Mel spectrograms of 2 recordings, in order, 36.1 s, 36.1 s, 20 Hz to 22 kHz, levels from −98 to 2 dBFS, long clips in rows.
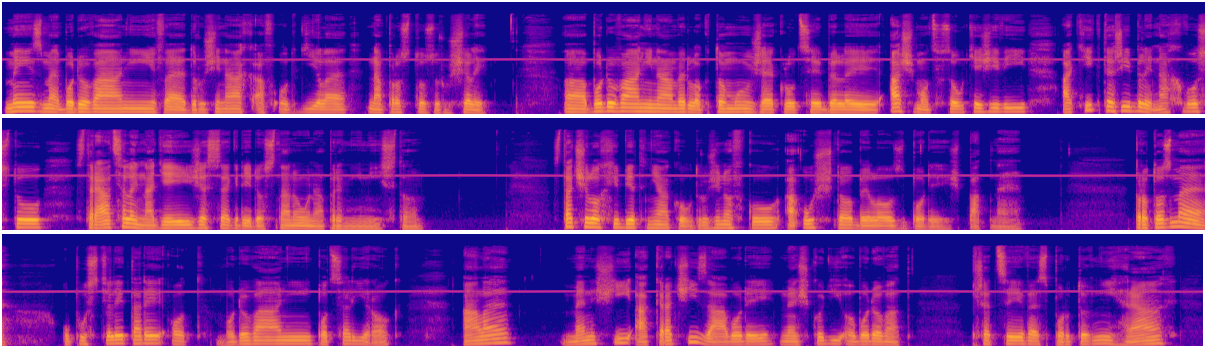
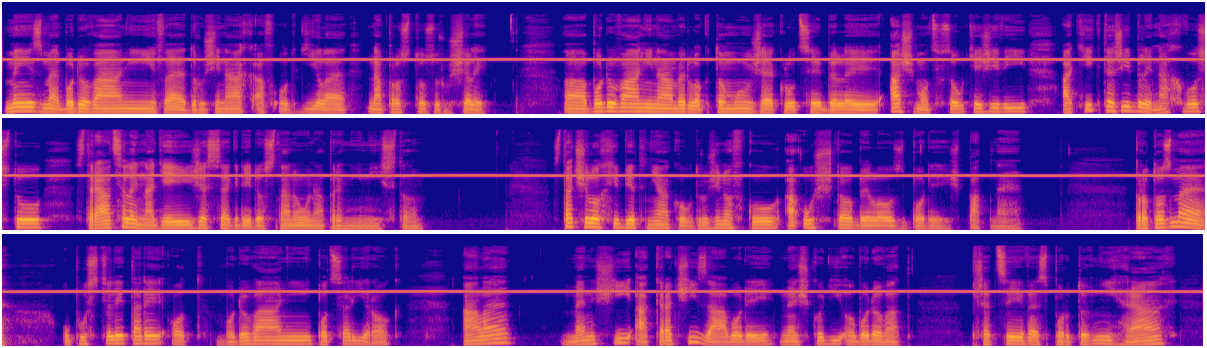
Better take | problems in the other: first | high-pitched whine; loud; throughout; 2.5 kHz, 7 dB below the speech; faint in the first

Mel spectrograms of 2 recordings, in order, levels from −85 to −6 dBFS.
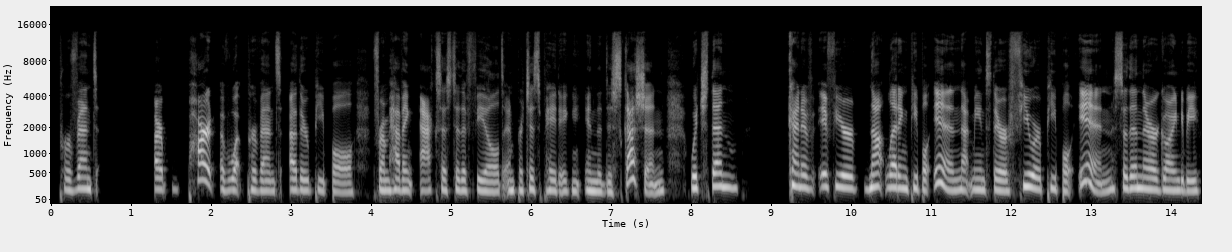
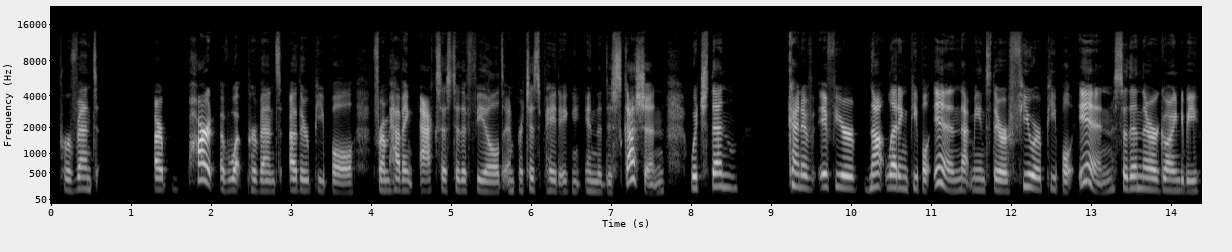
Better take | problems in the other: first | thin; very; fading below 450 Hz

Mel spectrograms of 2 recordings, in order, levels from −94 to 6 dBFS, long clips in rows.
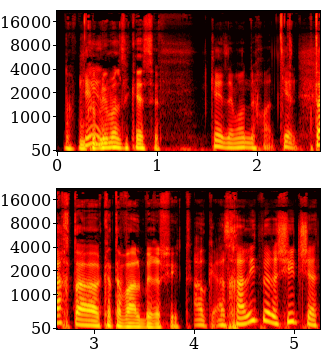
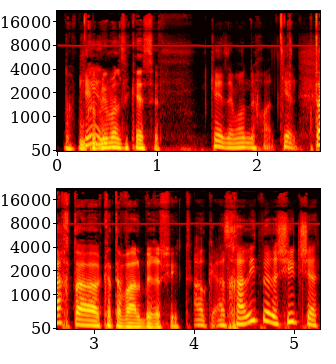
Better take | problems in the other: first | high-pitched whine; faint; throughout; 8 kHz, 30 dB below the speech

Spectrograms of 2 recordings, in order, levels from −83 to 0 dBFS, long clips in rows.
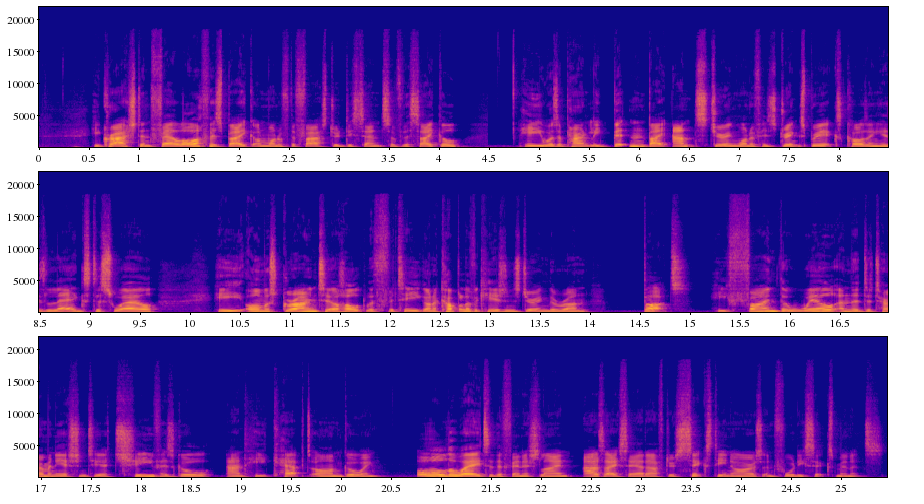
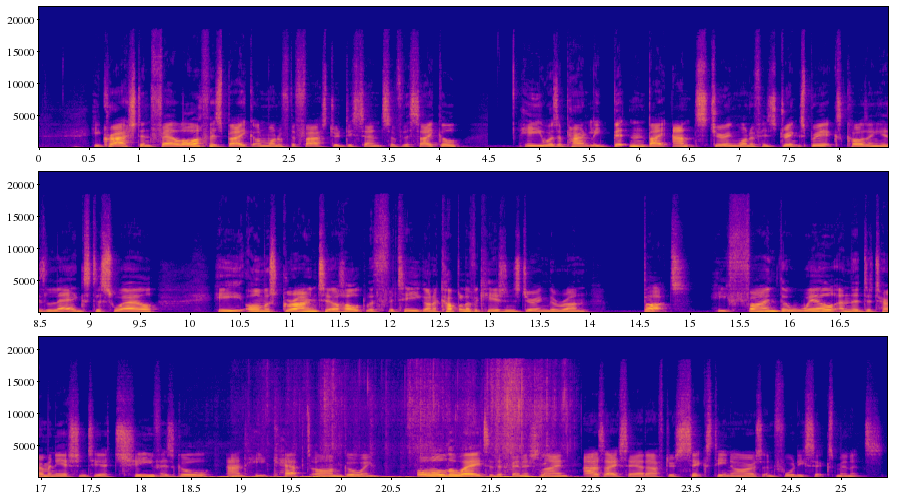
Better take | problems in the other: first | dog barking; noticeable; from 18 to 22 s; peak 2 dB below the speech

